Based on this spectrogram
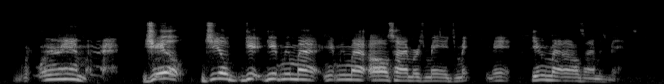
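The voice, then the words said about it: Joe Biden impression, older voice. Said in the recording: “my inferior Joe Biden impression ... he sounds like an older guy with like a slight Virginia accent ... he sounds like he has a very slight southern accent.”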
